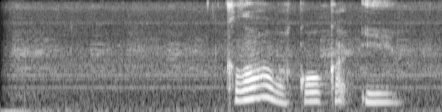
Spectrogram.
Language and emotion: Russian, neutral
